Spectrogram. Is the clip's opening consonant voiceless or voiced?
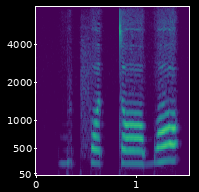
voiced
